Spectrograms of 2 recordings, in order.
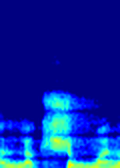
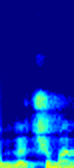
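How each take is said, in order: First: लक्ष्मण with a clear "ksh", slowly; correct pronunciation. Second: The common mistaken way, लक्ष्मण with ch; wrong pronunciation. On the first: Teacher giving students the right form, careful "lakshman". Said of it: "लक्ष्मण होता है". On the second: Teacher showing students the wrong way, plain "lachhman". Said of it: "तो लक्ष्मण नहीं होता". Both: Shown as a demonstration.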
